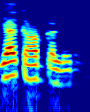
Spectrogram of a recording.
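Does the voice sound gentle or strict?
gentle. The tone is soft, calm and gentle. "But difference है"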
